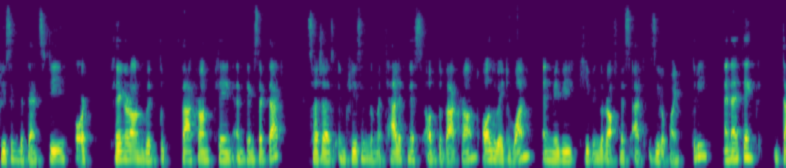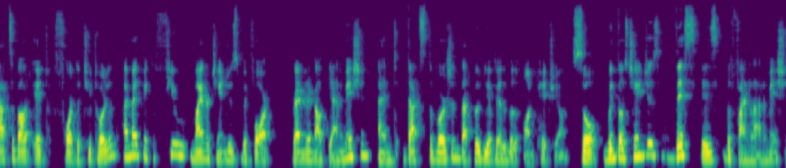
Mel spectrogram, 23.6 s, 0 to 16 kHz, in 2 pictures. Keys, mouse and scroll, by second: 1.0 space, 2.7-4.4 drag, 4.9-7.3 drag, 7.6-9.7 drag, 10.8 scroll down 1, 10.8 space, 10.9 space, 13.0 space, 13.8 space.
